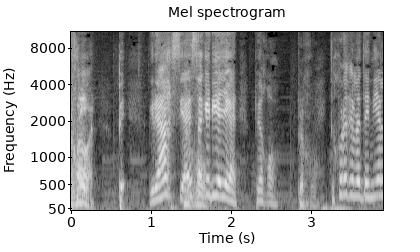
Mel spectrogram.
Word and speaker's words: Perrault: Perrault es como atrás. – Al final. – Es una cosa importante para el. – Charles Perrault. – que uno realmente no lo toma tan en cuenta. – Es cierto. – En la pronunciación de, o el intento de pronunciación de otros idiomas, que es donde tiene que resonar la letra.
